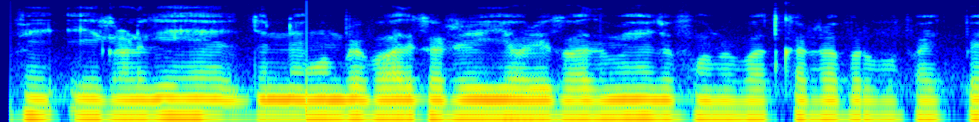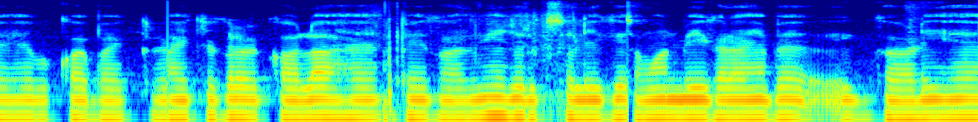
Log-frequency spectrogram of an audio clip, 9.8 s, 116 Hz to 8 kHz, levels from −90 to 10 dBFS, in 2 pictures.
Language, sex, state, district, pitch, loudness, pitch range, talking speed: Hindi, male, Uttar Pradesh, Deoria, 130 Hz, -25 LUFS, 125-130 Hz, 300 wpm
